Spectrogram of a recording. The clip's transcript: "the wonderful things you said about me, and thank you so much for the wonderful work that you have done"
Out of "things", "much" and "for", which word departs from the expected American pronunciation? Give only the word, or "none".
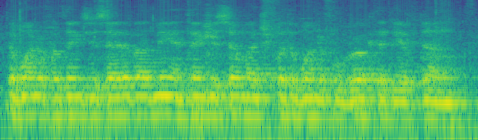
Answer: none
